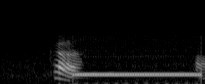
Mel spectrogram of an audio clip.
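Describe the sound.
A telephone switchboard tone: a short sweeping warble leads into one long, steady, even tone that holds for over a second, then cuts off with a brief burst.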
